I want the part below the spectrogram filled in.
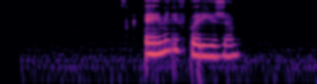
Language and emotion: Russian, neutral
